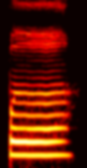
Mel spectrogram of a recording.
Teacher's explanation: pronunciation is it's like the p in the english word spa the chinese b sound is voiceless it's different from the b in the english word by which is voiced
